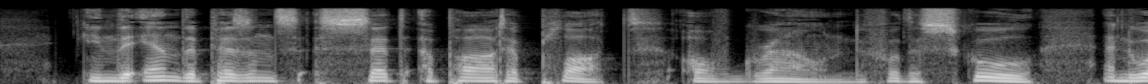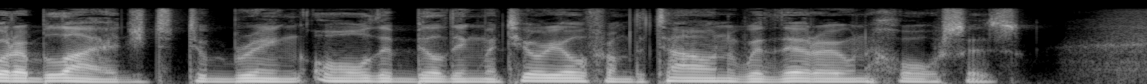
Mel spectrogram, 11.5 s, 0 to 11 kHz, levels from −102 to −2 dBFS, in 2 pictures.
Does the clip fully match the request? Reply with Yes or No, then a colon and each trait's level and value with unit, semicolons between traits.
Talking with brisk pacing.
No: average, 155 wpm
